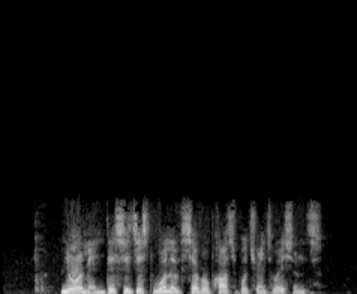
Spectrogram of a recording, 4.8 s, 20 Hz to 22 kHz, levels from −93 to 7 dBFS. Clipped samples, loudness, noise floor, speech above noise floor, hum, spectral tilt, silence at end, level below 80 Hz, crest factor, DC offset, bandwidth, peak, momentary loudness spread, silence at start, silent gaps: under 0.1%; -16 LUFS; -50 dBFS; 34 dB; none; -7 dB/octave; 0.55 s; -54 dBFS; 16 dB; under 0.1%; 7 kHz; -2 dBFS; 12 LU; 0.8 s; none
